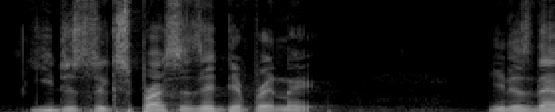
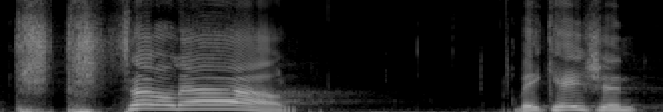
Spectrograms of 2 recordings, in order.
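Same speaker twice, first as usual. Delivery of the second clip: drawn-out high scolding; bossy enforcer; 10 semitones higher, slower than usual. Acted. Enforcer hearing about a vacation, high scolding. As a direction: stretch it out as a high, incredulous telling-off. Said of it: "let me give you an example".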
